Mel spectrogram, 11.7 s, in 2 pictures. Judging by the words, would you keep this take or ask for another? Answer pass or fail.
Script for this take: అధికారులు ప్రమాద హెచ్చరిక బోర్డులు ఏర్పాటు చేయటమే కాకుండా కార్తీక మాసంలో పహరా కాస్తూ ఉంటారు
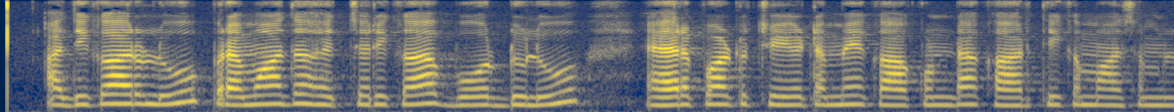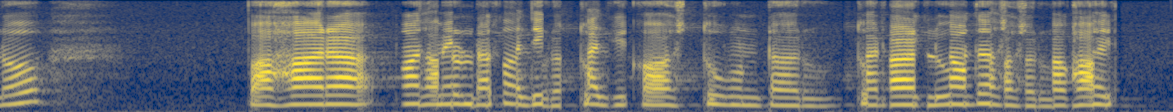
fail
